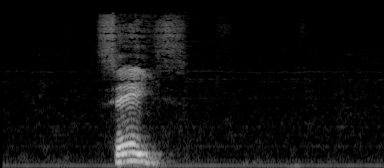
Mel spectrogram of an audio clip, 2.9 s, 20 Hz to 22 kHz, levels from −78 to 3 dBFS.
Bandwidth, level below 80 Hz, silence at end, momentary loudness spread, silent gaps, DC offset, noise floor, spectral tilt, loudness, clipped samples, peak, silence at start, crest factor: 16.5 kHz; -62 dBFS; 1.5 s; 24 LU; none; under 0.1%; -55 dBFS; -5 dB/octave; -21 LUFS; under 0.1%; -6 dBFS; 0.75 s; 20 dB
